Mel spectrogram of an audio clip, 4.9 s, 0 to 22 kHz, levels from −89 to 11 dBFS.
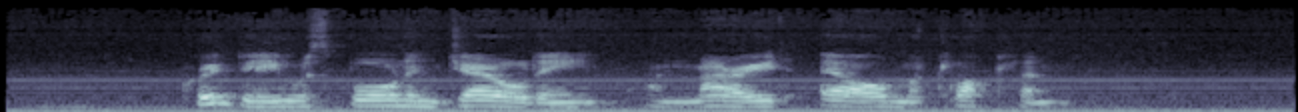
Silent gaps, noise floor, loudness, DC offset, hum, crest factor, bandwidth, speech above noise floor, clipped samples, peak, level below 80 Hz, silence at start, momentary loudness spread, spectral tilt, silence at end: none; -37 dBFS; -18 LUFS; under 0.1%; none; 16 dB; 16 kHz; 20 dB; under 0.1%; -2 dBFS; -34 dBFS; 0.05 s; 13 LU; -7.5 dB/octave; 0 s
